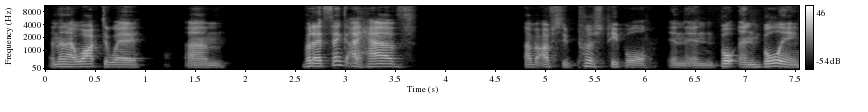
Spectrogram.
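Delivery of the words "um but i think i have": ordinary talk, nothing marked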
